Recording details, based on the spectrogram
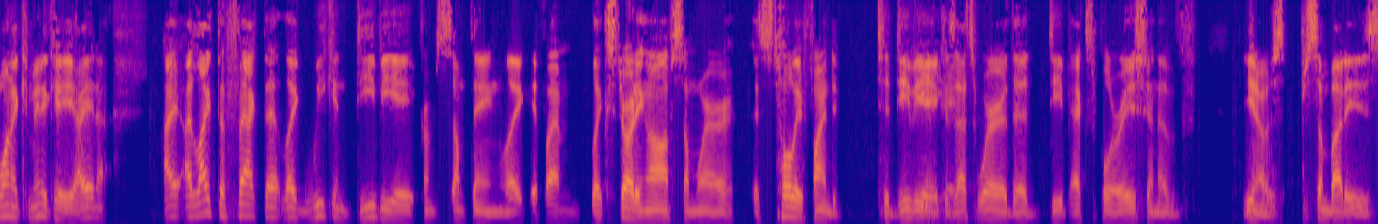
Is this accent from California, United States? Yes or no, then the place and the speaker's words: yes; Lancaster, California, United States; I grew up in Lancaster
